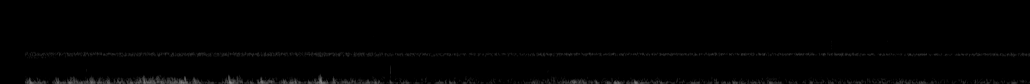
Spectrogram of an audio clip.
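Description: Faint outdoor ambience: low gusts of wind buffeting the microphone, strongest in the first few seconds. Under it runs a steady thin high tone with faint short chirps repeating about twice a second, and a brief hiss near the end.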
